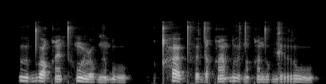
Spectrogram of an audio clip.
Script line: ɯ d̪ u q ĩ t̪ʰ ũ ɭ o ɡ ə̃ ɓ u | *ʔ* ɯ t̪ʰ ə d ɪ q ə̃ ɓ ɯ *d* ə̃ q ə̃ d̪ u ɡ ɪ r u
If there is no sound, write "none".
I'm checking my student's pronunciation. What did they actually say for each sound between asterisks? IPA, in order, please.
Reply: qʰ, d

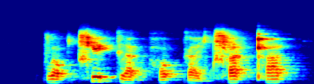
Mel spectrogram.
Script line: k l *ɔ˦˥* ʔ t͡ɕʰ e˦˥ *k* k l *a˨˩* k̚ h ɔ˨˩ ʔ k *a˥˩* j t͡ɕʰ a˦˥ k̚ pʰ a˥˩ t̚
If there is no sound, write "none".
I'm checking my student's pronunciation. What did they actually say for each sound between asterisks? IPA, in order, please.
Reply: ɔ˨˩, ʔ, a˨˩, a˩˦

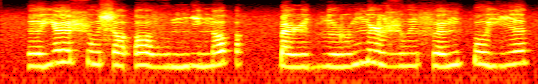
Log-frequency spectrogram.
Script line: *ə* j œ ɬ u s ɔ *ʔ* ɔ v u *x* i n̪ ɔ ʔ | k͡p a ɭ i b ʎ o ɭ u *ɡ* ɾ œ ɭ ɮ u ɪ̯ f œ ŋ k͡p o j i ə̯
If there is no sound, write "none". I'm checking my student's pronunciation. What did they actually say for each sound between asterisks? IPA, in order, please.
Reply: ə, ʔ, ŋ, ŋ

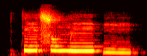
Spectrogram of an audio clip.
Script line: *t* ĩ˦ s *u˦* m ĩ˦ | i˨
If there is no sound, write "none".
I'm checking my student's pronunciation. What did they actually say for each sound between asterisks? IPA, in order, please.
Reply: t, u˦

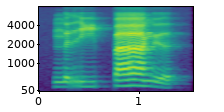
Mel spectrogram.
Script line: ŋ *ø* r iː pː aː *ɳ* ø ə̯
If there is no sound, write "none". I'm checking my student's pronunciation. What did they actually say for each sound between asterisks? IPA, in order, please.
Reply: ə, ŋ

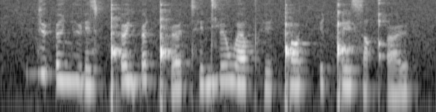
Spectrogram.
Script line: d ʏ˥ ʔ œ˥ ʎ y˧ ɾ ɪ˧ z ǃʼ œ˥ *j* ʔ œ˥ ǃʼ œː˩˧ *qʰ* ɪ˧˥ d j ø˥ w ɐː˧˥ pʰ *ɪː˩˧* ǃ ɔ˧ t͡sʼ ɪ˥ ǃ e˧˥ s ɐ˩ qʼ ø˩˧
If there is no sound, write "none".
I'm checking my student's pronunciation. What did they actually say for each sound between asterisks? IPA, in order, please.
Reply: j, tʰ, ɪː˩˧

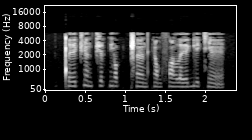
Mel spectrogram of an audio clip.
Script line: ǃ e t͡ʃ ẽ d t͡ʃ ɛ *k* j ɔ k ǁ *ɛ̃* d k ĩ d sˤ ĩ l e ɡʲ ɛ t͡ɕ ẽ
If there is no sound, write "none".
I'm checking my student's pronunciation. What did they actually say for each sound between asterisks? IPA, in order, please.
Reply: k, ɛ̃

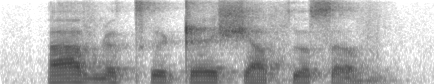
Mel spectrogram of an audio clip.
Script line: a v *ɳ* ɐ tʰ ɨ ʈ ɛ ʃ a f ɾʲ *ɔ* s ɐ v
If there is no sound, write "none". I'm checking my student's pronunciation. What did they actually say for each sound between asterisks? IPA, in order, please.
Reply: ɳ, ɔ

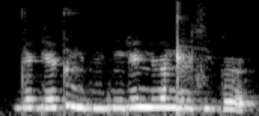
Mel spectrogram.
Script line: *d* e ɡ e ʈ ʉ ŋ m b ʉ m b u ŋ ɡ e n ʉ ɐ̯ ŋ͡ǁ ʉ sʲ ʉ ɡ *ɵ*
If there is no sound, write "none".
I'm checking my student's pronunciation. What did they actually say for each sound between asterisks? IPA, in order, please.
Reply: d, ɵ

